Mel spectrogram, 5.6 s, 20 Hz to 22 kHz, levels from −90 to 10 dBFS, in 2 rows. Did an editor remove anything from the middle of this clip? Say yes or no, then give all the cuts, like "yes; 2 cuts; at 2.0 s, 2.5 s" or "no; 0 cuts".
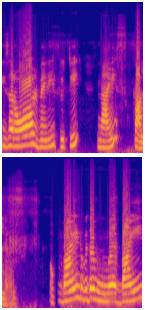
yes; 1 cut; at 4.0 s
